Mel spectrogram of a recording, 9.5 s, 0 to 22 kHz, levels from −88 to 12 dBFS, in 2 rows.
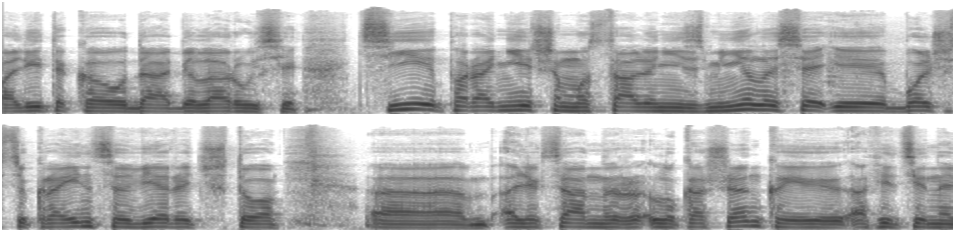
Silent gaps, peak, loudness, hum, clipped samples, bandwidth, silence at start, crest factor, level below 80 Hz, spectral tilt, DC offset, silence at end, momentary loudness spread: none; -4 dBFS; -18 LUFS; none; under 0.1%; 17 kHz; 0 s; 14 dB; -50 dBFS; -4.5 dB/octave; 0.3%; 0 s; 4 LU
